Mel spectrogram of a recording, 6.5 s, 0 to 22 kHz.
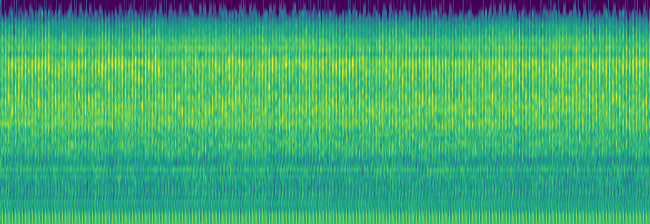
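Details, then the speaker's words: Generac 01292-2 pressure washer after carburetor replacement and pump bearing replacement and new oil, running with water: loud steady engine drone with even regular pulse, no knocks or grinding; running healthy. "All right, it works. Got my truck all cleaned up."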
